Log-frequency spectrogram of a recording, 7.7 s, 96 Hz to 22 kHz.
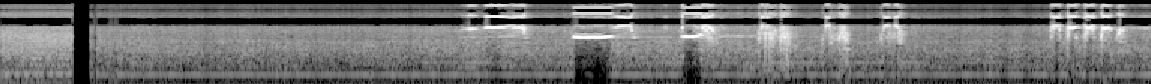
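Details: Male bald eagle sounding alarm at the nest on the Humboldt Bay nest cam, 15 May 2013, around 5:30 pm; high, thin whistled chirps and chattering bursts fill the second half over a steady low hum.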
